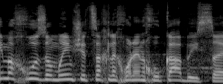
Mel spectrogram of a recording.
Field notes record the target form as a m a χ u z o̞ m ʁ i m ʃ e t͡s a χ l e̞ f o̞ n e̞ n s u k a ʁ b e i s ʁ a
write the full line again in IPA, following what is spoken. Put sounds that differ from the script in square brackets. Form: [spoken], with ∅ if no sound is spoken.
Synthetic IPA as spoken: [i] m a χ u z o̞ m ʁ i m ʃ e t͡s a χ l e̞ [χ] o̞ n e̞ n [χ] u k a [∅] b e i s ʁ a

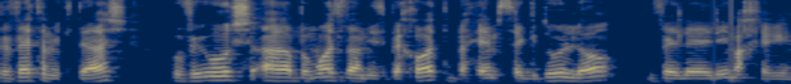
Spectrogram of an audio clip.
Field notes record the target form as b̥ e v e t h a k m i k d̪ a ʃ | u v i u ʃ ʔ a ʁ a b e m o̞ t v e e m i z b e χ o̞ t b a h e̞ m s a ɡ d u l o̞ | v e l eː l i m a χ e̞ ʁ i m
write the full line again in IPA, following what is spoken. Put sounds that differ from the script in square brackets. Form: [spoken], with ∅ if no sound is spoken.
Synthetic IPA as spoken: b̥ e v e t h a [∅] m i k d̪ a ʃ | u v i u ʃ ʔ a ʁ a b [a] m o̞ t v e [a] m i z b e χ o̞ t b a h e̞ m s a ɡ d u l o̞ | v e l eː l i m a χ e̞ ʁ i m

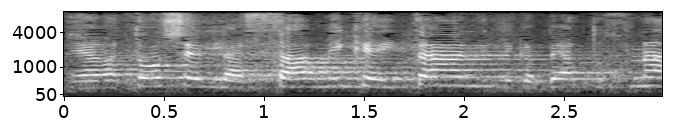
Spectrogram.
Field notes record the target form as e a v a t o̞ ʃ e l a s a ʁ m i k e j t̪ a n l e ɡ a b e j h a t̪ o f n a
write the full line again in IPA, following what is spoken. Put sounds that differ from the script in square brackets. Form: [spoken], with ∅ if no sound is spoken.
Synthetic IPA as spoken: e a [ʁ] a t o̞ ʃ e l a s a ʁ m i k e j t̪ a n l e ɡ a b e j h a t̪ o [χ] n a

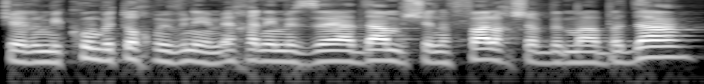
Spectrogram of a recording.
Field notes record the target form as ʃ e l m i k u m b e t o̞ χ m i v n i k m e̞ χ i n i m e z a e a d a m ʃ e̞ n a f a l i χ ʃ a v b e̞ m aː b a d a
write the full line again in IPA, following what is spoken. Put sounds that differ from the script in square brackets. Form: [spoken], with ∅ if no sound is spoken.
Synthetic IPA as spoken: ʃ e l m i k u m b e t o̞ χ m i v n i [∅] m e̞ χ [a] n i m e z a e a d a m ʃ e̞ n a f a l [a] χ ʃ a v b e̞ m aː b a d a

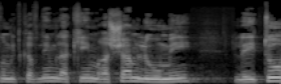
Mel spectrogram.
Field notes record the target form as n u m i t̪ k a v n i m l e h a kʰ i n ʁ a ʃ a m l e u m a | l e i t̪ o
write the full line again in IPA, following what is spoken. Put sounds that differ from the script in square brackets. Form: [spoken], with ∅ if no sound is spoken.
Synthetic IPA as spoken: n u m i t̪ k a v n i m l e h a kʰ i [m] ʁ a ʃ a m l e u m [i] | l e i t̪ [u]

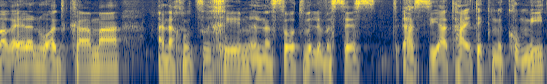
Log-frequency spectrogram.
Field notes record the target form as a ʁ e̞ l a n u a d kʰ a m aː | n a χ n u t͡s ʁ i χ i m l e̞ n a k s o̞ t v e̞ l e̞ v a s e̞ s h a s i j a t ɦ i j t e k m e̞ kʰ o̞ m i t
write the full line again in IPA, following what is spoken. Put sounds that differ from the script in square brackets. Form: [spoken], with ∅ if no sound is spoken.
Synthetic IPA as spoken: a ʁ e̞ l a n u a d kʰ a m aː | n a χ n u t͡s ʁ i χ i m l e̞ n a [∅] s o̞ t v e̞ l e̞ v a s e̞ s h a s i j a t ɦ [a] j t e k m e̞ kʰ o̞ m i t

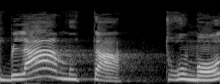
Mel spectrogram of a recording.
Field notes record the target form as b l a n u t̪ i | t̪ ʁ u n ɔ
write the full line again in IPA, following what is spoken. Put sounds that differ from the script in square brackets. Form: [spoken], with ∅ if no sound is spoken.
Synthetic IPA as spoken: b l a [m] u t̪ [a] | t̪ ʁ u [m] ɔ

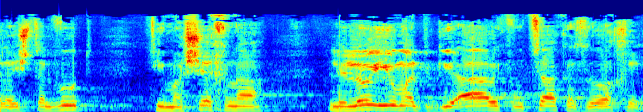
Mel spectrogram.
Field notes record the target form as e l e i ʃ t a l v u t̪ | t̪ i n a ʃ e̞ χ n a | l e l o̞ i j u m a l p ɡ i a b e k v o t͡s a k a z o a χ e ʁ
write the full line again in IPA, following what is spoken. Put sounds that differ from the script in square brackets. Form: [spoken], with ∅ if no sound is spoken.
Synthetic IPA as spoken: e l [a] i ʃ t a l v u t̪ | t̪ i [m] a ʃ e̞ χ n a | l e l o̞ i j u m a l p ɡ i a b e k v [u] t͡s a k a z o a χ e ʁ

